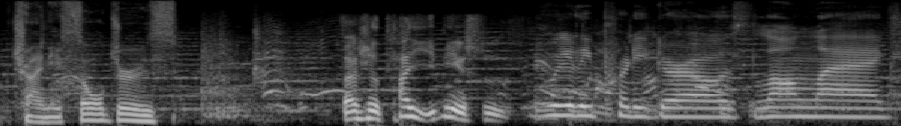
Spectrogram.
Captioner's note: speaking Mandarin Chinese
